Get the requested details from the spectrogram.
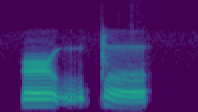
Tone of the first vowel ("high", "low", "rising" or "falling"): rising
